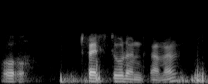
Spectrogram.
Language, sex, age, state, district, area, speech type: Tamil, male, 18-30, Tamil Nadu, Pudukkottai, rural, conversation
